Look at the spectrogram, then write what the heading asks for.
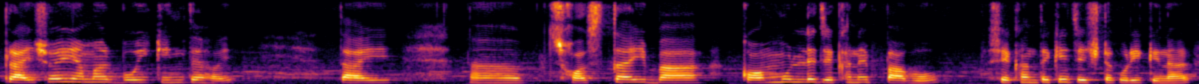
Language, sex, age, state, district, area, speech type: Bengali, female, 30-45, West Bengal, Purulia, urban, spontaneous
